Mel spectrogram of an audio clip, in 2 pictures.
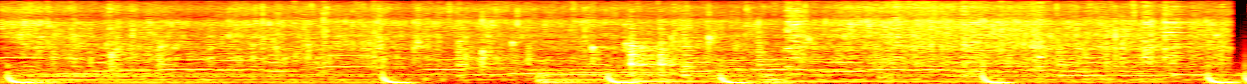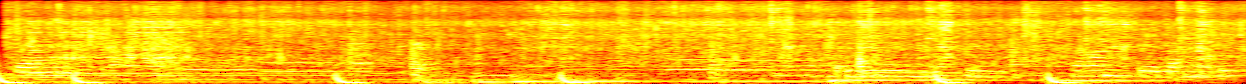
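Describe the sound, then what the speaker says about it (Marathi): Green chilies and peanuts fry in hot oil for sabudana khichdi, giving a steady dense sizzle broken by repeated scraping stirs of a spatula in the pan, close and without talk. "छान तेलामध्ये परतली गेली पाहिजे आणि शेंगदाणे पण त्याचे लालसर झाले पाहिजे"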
